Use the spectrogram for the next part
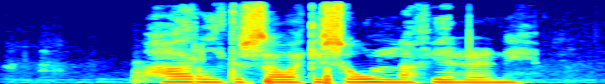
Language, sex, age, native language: Icelandic, female, 14, Icelandic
